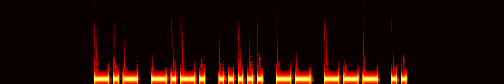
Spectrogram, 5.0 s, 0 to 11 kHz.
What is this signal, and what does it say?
Morse code, heard as a keyed tone, about 25 wpm, 700 Hz. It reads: KC5MOI
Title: USA Call Signs - 6 Characters - Repeated 3x - 25wpm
